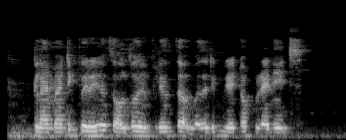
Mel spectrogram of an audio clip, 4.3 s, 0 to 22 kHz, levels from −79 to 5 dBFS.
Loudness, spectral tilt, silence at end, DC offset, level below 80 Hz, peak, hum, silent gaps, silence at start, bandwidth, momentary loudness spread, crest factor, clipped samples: -18 LUFS; -6 dB/octave; 0.55 s; under 0.1%; -54 dBFS; -2 dBFS; none; none; 0.1 s; 7.4 kHz; 9 LU; 16 dB; under 0.1%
